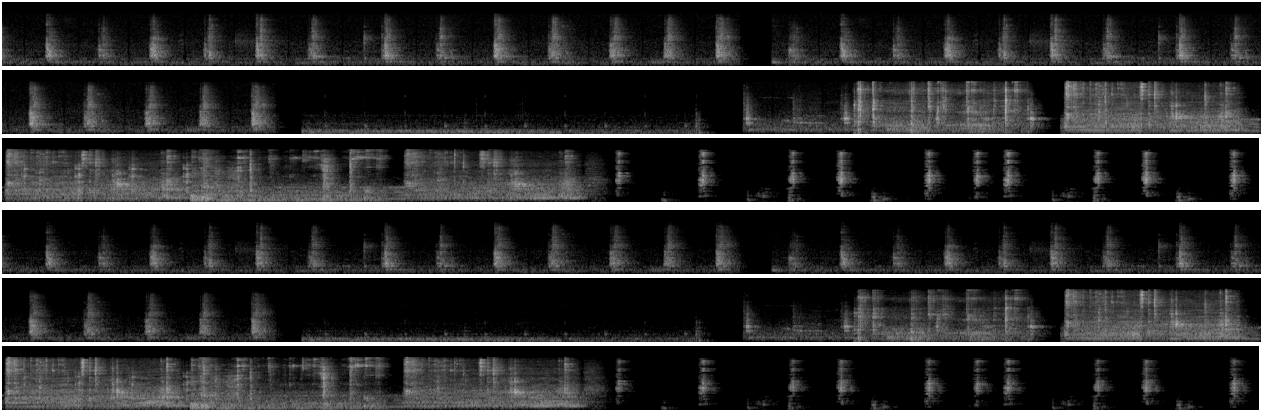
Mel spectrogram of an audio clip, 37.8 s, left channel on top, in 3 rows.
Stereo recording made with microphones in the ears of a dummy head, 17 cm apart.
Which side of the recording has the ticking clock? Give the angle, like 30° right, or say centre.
20° left.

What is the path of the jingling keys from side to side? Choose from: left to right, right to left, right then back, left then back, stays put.
left to right.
